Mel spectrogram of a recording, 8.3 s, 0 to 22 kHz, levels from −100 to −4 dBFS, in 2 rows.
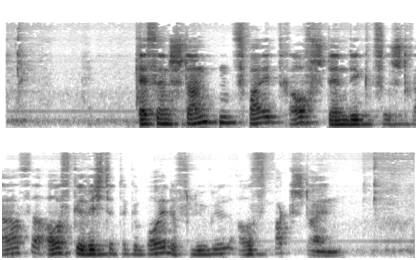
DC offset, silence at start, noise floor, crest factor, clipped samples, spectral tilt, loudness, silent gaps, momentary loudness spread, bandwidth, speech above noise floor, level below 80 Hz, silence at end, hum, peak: under 0.1%; 0.15 s; -55 dBFS; 20 dB; under 0.1%; -6 dB/octave; -20 LUFS; none; 16 LU; 11.5 kHz; 36 dB; -58 dBFS; 0.75 s; none; 0 dBFS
